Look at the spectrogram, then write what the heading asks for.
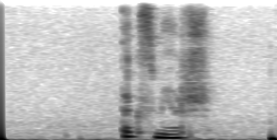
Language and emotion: Russian, neutral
